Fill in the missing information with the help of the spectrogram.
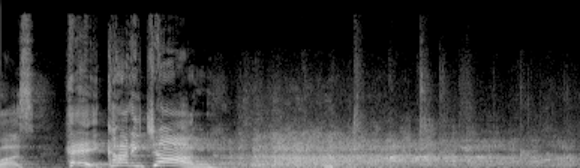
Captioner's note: audience laughing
